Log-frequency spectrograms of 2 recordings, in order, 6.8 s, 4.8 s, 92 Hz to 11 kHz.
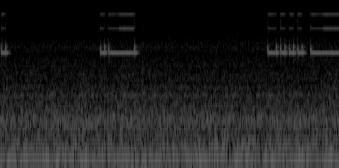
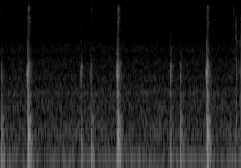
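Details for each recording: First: Golden Tee arcade board with damage after someone removed and resoldered the main CPU: multimeter continuity beeps, two bursts of short high tones over room hum, confirming a probed trace/via still has continuity. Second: Golden Tee arcade board with mouse-urine damage, booted with the suspect chip removed: faint sharp clicks repeat about every 1.5 seconds. The board is stuck in a constant reset and does not boot.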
